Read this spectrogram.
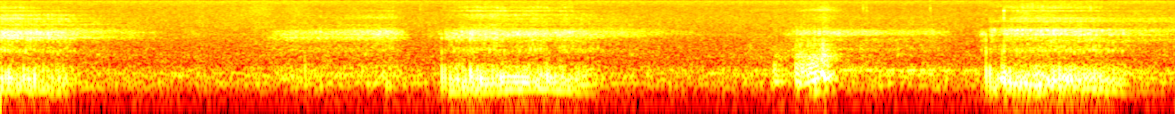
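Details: Snoring during sleep: three rough, rattling snores about a second each, separated by quiet pauses.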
